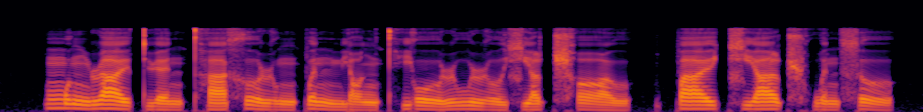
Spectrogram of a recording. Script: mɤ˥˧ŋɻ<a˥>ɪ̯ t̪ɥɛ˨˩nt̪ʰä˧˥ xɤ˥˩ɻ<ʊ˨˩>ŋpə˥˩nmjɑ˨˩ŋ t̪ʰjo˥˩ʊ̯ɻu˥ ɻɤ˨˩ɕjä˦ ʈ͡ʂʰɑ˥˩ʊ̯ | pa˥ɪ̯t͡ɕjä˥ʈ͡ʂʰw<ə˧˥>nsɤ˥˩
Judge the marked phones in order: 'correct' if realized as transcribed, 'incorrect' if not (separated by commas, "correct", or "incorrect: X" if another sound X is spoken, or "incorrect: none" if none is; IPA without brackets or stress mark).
incorrect: a˥˩, correct, incorrect: ə˨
